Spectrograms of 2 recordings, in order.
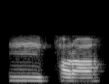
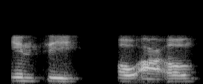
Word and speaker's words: Ntoro: The term Ntoro, N-T-O-R-O, Ntoro, in Akan is the ancient term Ntoro, which is neter, mispronounced neter.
